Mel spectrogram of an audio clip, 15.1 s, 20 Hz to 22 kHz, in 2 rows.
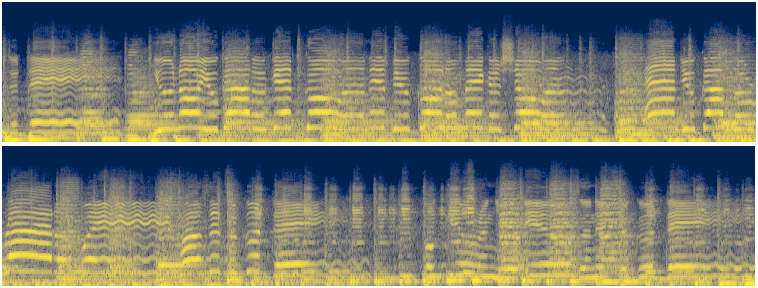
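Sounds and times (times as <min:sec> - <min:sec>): swing music: 0:00.0 - 0:15.0.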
